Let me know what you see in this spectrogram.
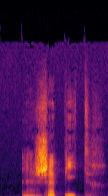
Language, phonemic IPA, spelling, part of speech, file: French, /ʃa.pitʁ/, chapitre, noun, Fr-chapitre.ogg
- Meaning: 1. chapter 2. subject, issue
